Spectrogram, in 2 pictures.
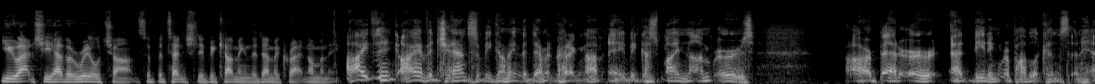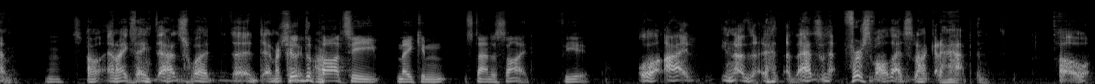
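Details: Spasmodic dysphonia (he calls it spasmodic dystonia) in an adult man: neurological, onset at 42 after a 1996 injury, vocal cords tighten constantly, not a tissue injury; Kyoto surgery about eight months earlier improved reliability; now on alternative therapies.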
